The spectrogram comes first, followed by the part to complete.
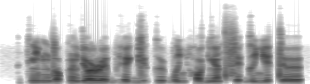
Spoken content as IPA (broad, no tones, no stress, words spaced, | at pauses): kʲə̃ʎndɔkə̃d ɾʲɔɭe bʱeɡʲəkʉ bɔʎhɔɡʲãt seɡəʎe tɘ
